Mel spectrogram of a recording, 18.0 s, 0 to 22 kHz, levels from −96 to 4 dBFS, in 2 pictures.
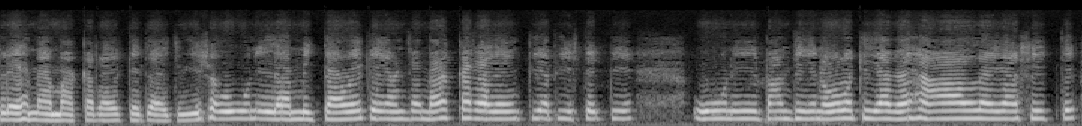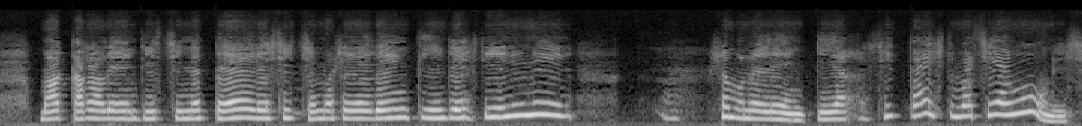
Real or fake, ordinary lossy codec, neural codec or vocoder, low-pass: fake; AAC, 48 kbps; vocoder, 44.1 kHz, 128 mel bands, Pupu-Vocoder; 19.8 kHz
